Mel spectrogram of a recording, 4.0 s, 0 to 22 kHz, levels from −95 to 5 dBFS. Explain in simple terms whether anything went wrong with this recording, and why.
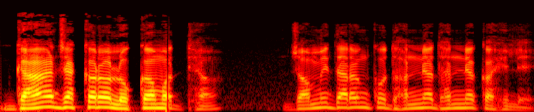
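Two things went wrong. Throughout the speech there is a dull, gurgling, grainy quality, most likely MP2 compression squeezed too hard: the encoder saves space by switching off the upper frequency bands and storing the rest coarsely, which smears the sound.

At 1.24 s the sound drops out for a split second, then continues noticeably quieter and duller, with nothing above about 9.3 kHz and faint new background noise. This points to the input switched to a poorer device, likely a different, lower-quality microphone taking over.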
